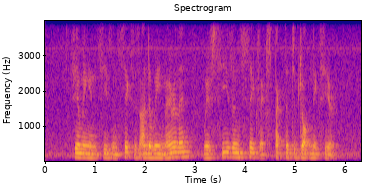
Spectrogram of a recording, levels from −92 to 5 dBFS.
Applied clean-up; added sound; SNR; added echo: none; none; none; none.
